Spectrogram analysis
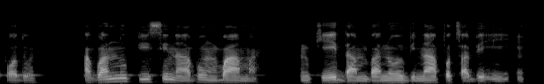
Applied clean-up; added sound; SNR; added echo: neural mask model DeepFilterNet 3.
